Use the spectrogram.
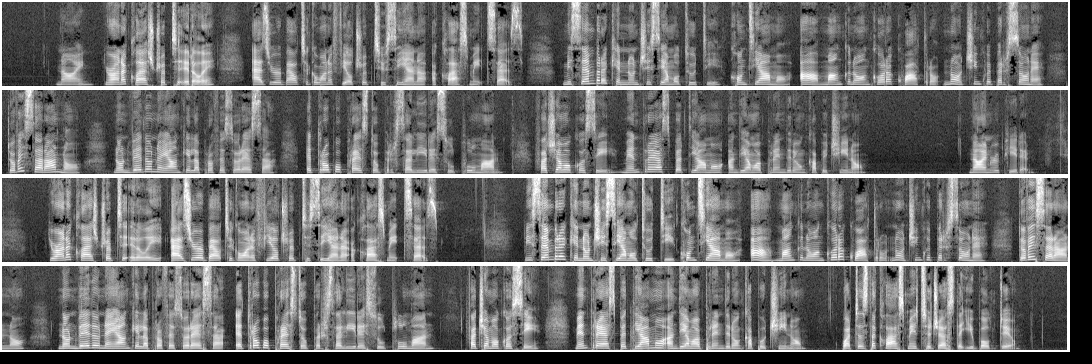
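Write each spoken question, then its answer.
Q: What does the classmate suggest that you both do?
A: Go get a cappuccino while waiting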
